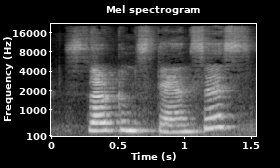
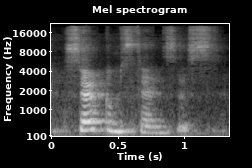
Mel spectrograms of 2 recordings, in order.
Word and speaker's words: circumstances: it's called circumstances so in American accent it's pronounced as circumstances but in British accent it's called circumstances circumstances you know so basically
